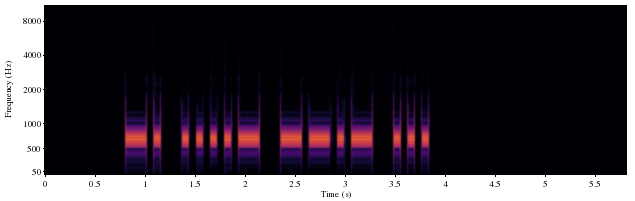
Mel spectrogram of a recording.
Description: Morse code, heard as a keyed tone, about 17 wpm, 700 Hz. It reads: N4QS
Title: Easy Call Signs Repeated 2x - 17wpm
